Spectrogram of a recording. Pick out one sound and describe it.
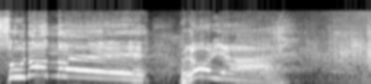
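A man sings loudly through a microphone in a large echoing room.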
